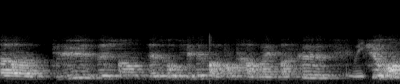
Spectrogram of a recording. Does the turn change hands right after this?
No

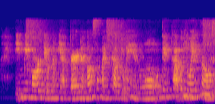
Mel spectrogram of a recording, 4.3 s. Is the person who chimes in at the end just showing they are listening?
Yes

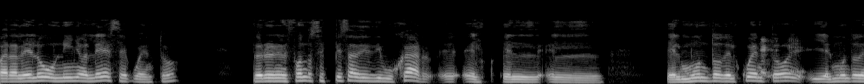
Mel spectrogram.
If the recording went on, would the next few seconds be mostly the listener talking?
No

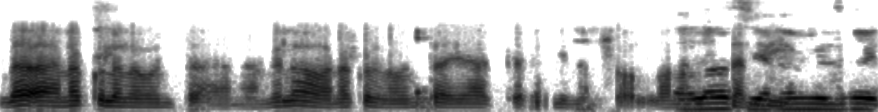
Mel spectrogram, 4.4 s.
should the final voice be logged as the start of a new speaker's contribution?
Yes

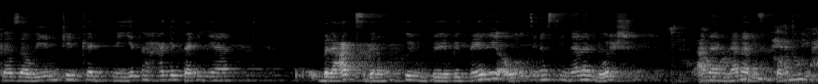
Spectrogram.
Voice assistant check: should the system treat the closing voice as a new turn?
Yes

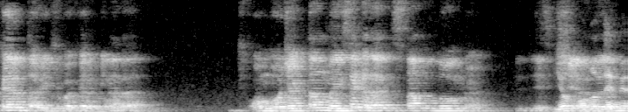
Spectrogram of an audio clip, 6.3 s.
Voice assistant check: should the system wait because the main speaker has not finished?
No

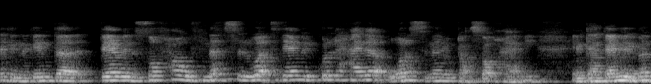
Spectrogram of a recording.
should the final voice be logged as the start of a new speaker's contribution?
No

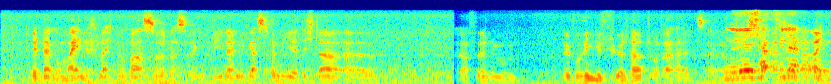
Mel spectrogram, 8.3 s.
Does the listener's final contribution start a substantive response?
Yes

